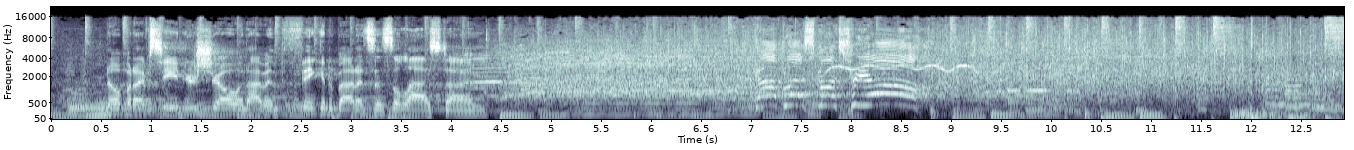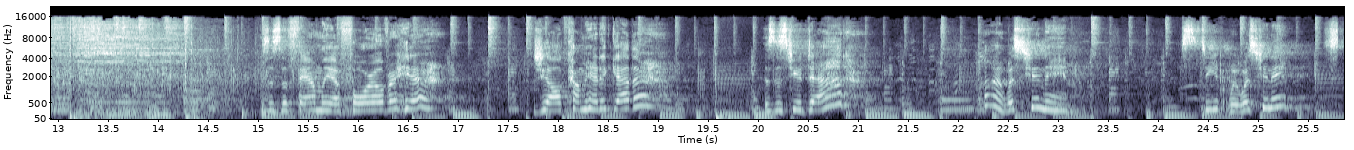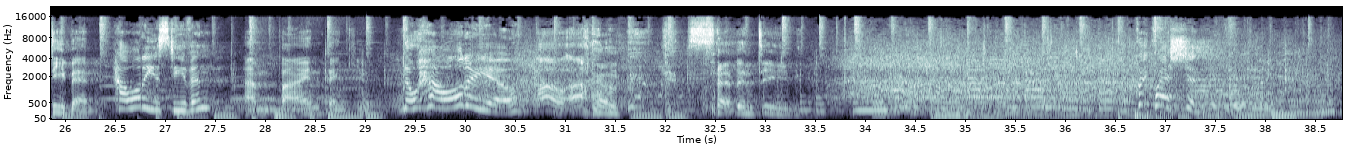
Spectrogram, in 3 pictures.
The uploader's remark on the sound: Stand up from the Just For Laughs Festival in 2015.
